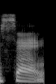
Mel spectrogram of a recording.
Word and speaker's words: Sang: I used to say, "Hi, I'm Sang." Like you sang a song. And I still occasionally will use it if someone really struggles to understand how to say my name. Um, but I realized over the years like I was just trying to cater to everybody else to make my name less foreign by making it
